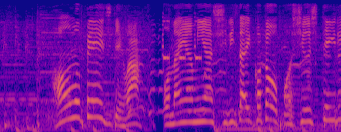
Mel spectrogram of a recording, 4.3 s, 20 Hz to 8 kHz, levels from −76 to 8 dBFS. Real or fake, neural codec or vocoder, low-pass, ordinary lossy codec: real; none; 7.2 kHz; MP3, 64 kbps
